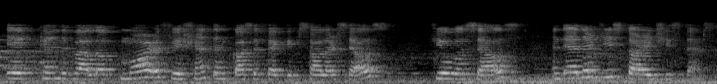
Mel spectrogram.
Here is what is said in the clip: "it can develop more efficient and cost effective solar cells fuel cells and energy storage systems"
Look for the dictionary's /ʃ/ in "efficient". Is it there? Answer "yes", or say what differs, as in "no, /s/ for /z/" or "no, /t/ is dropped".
yes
